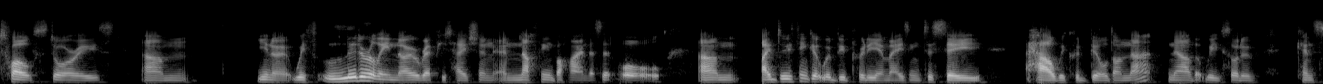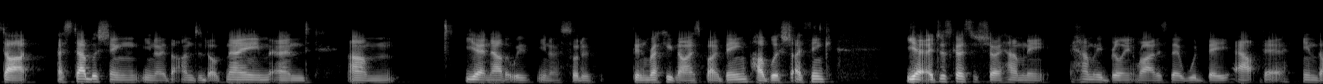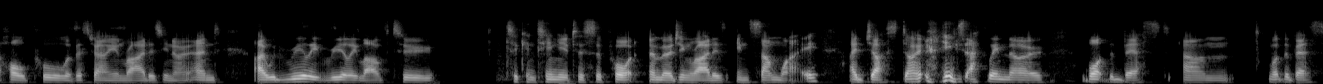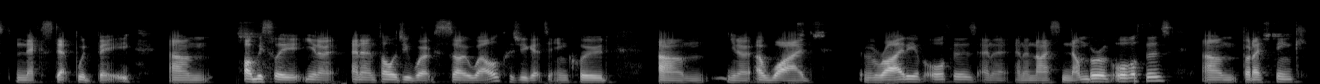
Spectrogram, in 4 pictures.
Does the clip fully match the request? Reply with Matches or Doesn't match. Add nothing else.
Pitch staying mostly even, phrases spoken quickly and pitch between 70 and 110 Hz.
Doesn't match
